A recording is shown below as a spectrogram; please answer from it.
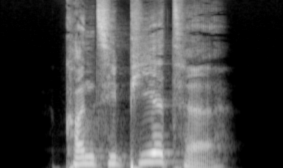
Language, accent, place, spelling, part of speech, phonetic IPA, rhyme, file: German, Germany, Berlin, konzipierte, adjective / verb, [kɔnt͡siˈpiːɐ̯tə], -iːɐ̯tə, De-konzipierte.ogg
- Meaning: inflection of konzipieren: 1. first/third-person singular preterite 2. first/third-person singular subjunctive II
